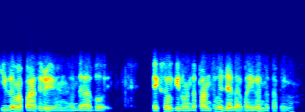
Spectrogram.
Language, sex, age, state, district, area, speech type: Nepali, male, 45-60, West Bengal, Darjeeling, rural, conversation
